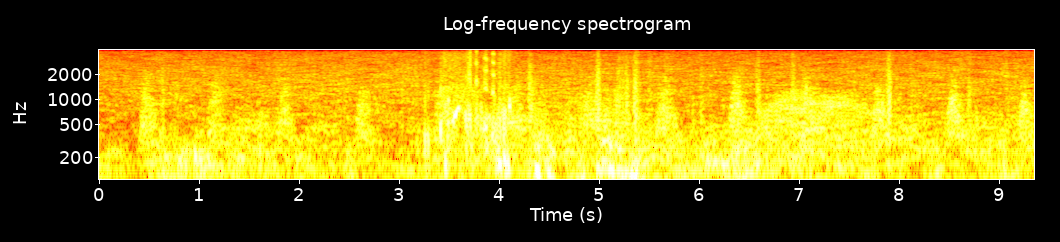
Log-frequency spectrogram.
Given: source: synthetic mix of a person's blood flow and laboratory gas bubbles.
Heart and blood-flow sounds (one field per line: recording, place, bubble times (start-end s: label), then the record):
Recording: Doppler ultrasound of blood flow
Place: subclavian vein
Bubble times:
3.23-3.31 s: bubbles
3.40-4.16 s: bubbles
From the record:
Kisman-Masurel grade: 211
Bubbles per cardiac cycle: several, 3 to 8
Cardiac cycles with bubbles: 1 to 10%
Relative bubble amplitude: barely perceptible (0.100 to 0.250)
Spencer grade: 1 (occasional bubble signal discernible with the cardiac motion signal, with majority of cardiac periods free of bubbles)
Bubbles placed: anywhere in the cardiac cycle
